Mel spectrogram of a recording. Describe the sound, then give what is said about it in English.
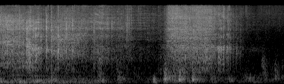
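A damp corn tortilla, given a splash of water, sizzles steadily on a hot surface as it is reheated: a bright crackling hiss with small pops, swelling louder about halfway through. No one speaks. “So when I reheat corn tortillas, I like to give it a little splash of water before it goes on a nice hot surface, because that kind of helps it steam and warm evenly.”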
